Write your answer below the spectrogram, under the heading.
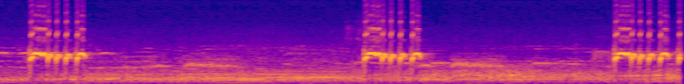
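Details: Local-strain zebra dove, praised for a loud, potent voice, gives three brief, loud bursts of rapid clipped cooing, spaced about three seconds apart, with quiet low murmuring between.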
